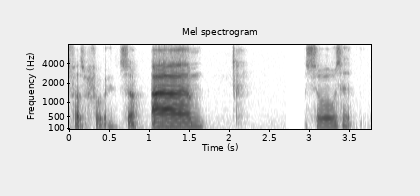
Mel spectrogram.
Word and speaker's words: Phasmophobia: No, it rhymes with phasmophobia. Well, actually, it's phasmophobia.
